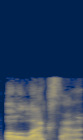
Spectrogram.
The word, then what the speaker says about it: Olexa: Okay, you guys, when I have somebody, and the way you spell her name is so simple, it's like when people look at Olexa, they go, how do I pronounce it? And I'm like, Olexa. And they go, it's just like it's spelled. And now I just did it.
